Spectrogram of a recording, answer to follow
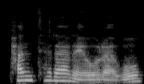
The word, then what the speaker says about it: Panthera leo: 예컨대 사자들의 경우는 판테라 레오라고 불린다. 레오 종인데 판테라 속에 속하는 레오종이다. 예, 이것도 영어로는 리오 이렇게 해도 됩니다. 그러니까 판테라 레오 하셔도 좋고 펜테라 리오 이렇게 하셔도 좋습니다.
